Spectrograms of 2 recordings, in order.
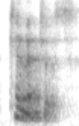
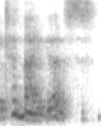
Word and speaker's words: tinnitus: So next slide it is tenitus. A lot of people say tenitis and what you have to remember is that the suffix itis actually means infection. So we all know laryngitis very common itis at the end menitis there's a lot of things that have that on the end and it's it's infection but tinitus is not an infection um and it it's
